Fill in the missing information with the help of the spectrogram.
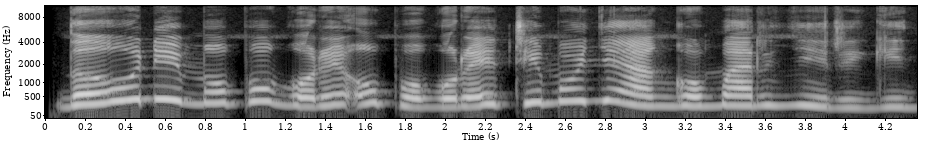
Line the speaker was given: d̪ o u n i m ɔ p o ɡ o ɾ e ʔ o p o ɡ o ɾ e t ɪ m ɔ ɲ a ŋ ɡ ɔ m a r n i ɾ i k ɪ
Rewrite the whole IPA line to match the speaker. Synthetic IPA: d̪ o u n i m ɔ p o ɡ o ɾ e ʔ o p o ɡ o ɾ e t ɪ m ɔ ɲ a ŋ ɡ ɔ m a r ɲ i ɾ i ɡ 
